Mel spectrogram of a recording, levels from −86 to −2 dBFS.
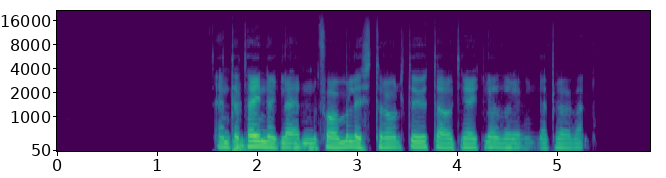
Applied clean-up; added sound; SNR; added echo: neural mask model DeepFilterNet 3.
